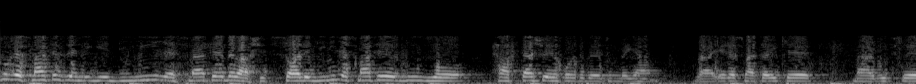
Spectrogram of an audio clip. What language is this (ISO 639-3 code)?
fas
